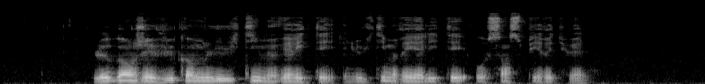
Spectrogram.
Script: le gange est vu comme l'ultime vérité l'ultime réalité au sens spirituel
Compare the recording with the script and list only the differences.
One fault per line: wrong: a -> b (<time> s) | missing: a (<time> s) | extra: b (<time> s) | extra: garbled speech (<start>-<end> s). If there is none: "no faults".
no faults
